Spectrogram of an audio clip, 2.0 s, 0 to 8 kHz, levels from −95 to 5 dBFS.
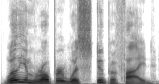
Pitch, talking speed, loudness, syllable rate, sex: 145 Hz, 120 wpm, -16 LUFS, 4.2 syllables/s, male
